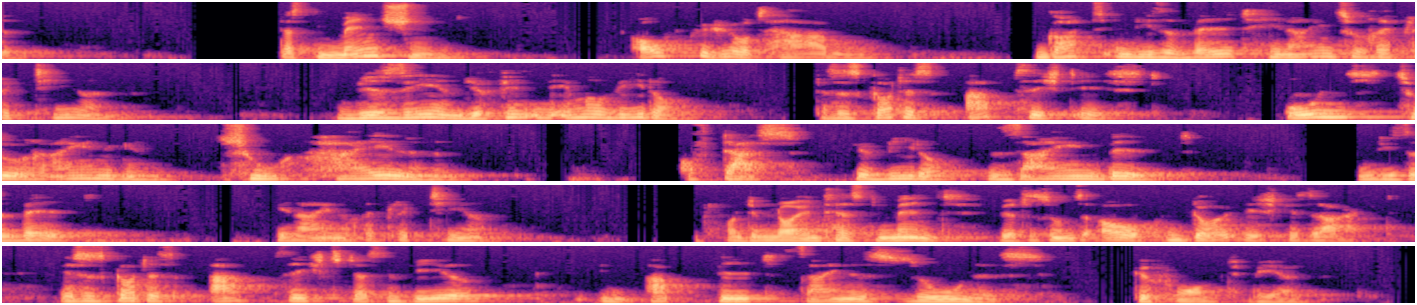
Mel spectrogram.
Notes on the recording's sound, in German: Predigt aus dem Gottesdienst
